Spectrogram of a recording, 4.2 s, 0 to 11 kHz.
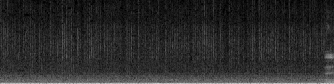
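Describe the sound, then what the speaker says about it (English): A Hawker Hurricane Mk1A flies over Lincoln, its piston engine a steady low rumbling drone heard from a distance, constant and unbroken without talk. "And it really does sound like a Hurricane."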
